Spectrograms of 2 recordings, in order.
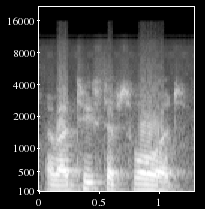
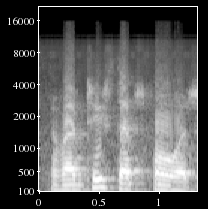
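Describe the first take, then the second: No difference in how they are said.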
